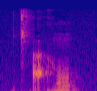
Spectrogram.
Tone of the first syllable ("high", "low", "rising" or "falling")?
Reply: low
